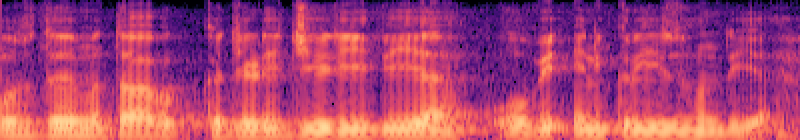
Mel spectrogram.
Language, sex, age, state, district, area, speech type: Punjabi, male, 30-45, Punjab, Mansa, urban, spontaneous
